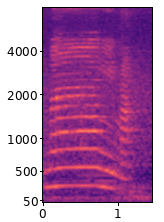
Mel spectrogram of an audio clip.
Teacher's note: Nunnya itu naimah, itu mad tabi'i karena huruf nunnya berharokat fathah bertemu dengan alif, dibacanya panjang 2 harokat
